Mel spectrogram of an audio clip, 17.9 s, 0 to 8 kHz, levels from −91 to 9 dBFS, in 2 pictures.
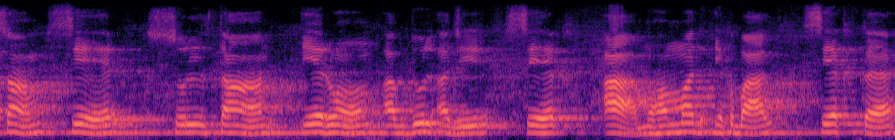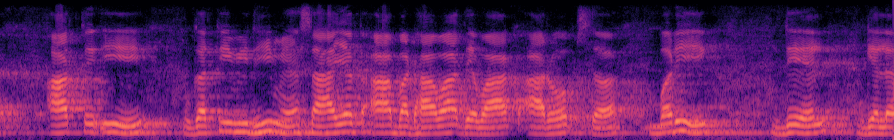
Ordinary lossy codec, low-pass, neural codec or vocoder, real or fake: Opus, 32 kbps; 7.2 kHz; none; real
